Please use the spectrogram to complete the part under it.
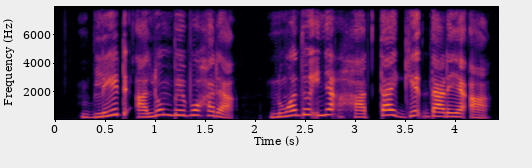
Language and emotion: Santali, fearful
